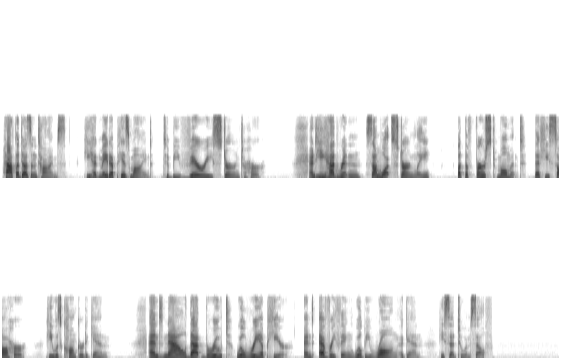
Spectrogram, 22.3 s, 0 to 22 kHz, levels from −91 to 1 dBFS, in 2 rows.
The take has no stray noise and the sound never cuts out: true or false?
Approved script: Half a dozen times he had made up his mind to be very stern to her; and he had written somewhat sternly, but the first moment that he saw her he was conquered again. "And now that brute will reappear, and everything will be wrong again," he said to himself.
true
